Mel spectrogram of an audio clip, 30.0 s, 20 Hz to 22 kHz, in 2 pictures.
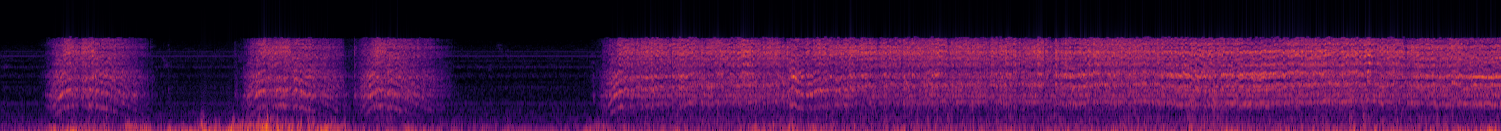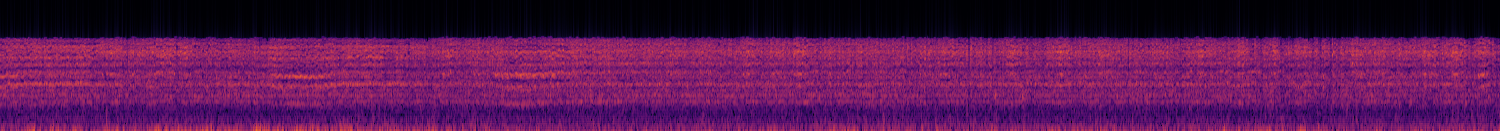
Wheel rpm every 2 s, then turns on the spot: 40, 60, 10, 190, 210, 230, 220, 220, 230, 230, 230, 230, 240, 230, 230.
none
